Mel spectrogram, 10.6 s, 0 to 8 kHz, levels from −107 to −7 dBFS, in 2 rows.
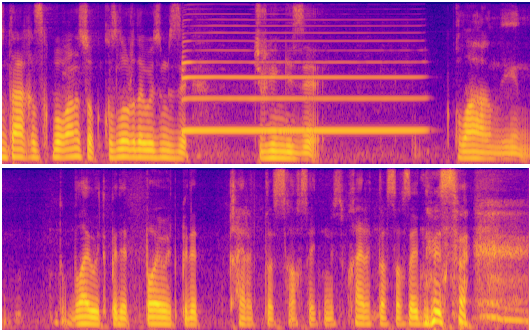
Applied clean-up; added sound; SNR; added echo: none; Wind instrument, woodwind instrument; 5 dB; none.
